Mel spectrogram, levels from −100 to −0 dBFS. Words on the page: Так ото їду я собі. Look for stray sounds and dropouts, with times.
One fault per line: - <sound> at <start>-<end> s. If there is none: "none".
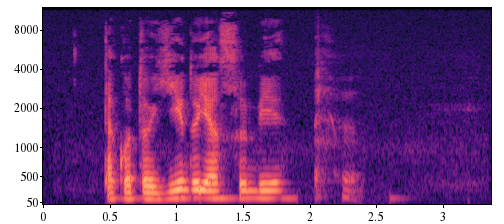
- cough at 2.0-2.4 s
